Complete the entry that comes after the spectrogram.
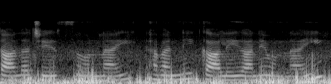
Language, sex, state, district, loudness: Telugu, female, Telangana, Komaram Bheem, -18 LUFS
